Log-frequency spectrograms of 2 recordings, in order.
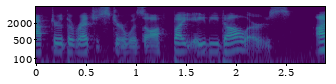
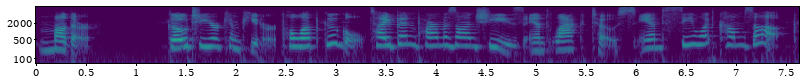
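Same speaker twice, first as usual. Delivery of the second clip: impatient instructions; 8 semitones higher, 4 dB louder than usual. Acted. Daughter instructing mother impatiently.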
